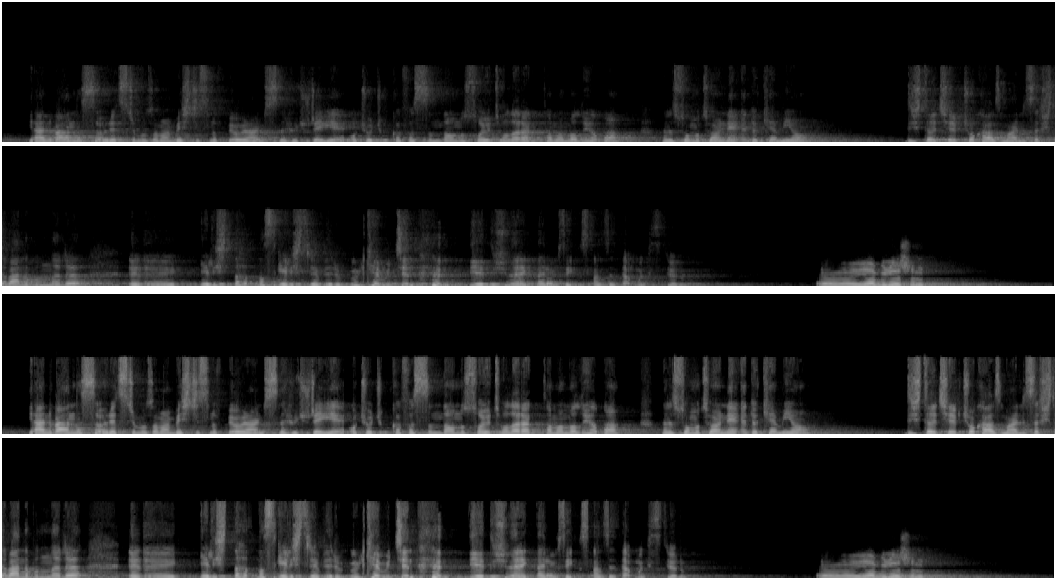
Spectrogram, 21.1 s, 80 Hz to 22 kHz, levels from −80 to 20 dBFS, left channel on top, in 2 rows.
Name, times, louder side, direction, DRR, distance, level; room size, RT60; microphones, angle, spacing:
voice 1, 0.3-6.2 6.6-8.1 9.0-17.4, right 4 dB, 45° right, 15 dB, 0.5 m, -27 dB
voice 2, 18.7-19.8, equal, 5° left, 11 dB, 0.6 m, -23 dB
20.5 x 18.0 x 9.3 m, 2.4 s
head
